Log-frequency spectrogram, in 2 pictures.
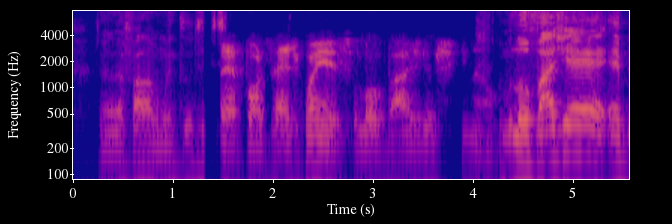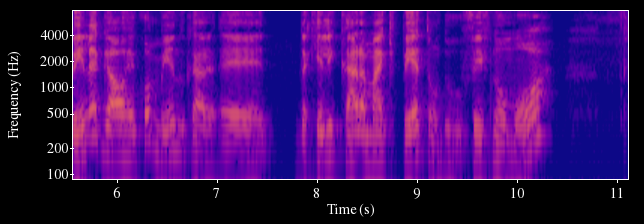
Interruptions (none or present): none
